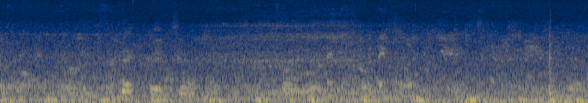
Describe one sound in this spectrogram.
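Voices of passers-by murmur on a busy street.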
